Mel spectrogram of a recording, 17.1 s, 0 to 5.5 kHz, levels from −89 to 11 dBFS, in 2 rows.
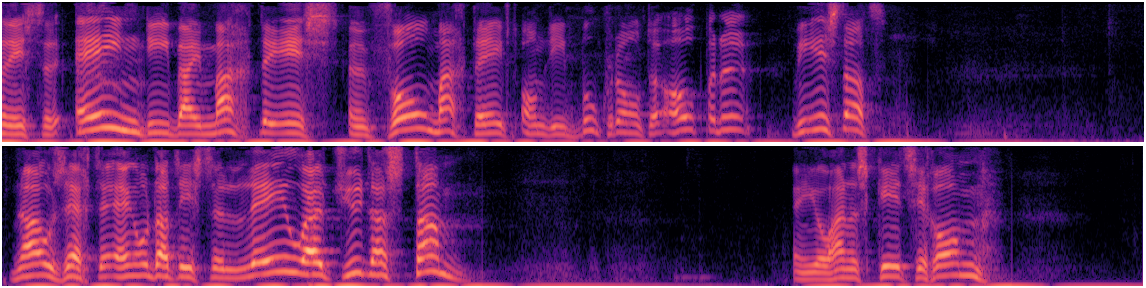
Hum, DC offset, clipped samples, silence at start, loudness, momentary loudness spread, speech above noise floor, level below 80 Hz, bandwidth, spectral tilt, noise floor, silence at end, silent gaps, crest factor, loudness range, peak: none; under 0.1%; under 0.1%; 0 s; -17 LUFS; 12 LU; 42 dB; -54 dBFS; 5.4 kHz; -6.5 dB/octave; -59 dBFS; 0 s; none; 18 dB; 10 LU; 0 dBFS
